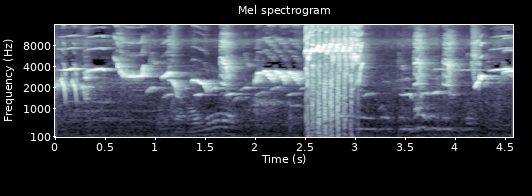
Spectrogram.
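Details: Oriental magpie-robin (kacer) delivering a luxurious 'isian' song: varied whistled phrases, some rising and some falling, broken by a loud harsh rasping burst midway and short chirps after.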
